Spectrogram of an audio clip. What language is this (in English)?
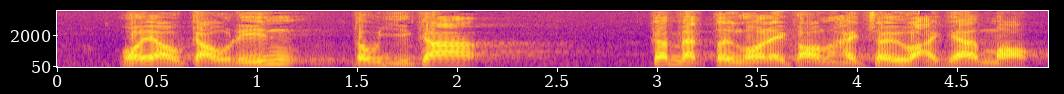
Cantonese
